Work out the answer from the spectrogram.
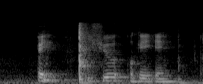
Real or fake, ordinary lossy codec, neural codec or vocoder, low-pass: real; none; none; 7.2 kHz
